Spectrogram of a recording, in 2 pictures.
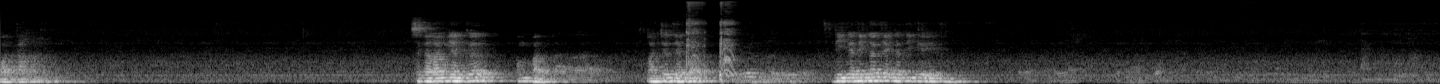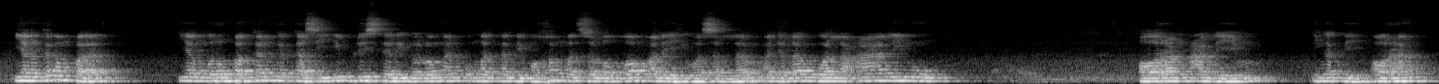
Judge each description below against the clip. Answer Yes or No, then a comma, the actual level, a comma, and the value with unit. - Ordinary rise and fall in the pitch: No, narrow, 1.9 semitones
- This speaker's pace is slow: Yes, slow, 65 wpm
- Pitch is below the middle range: No, medium, 150 Hz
